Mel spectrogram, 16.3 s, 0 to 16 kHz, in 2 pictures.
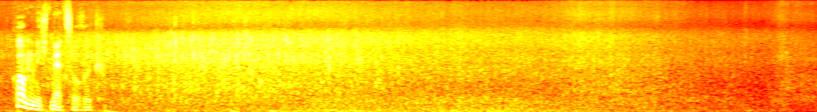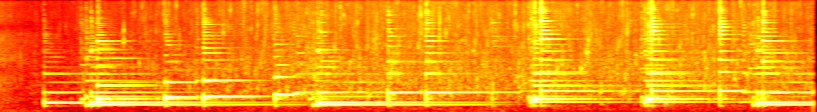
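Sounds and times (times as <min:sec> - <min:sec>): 
stream of flowing water rushing and murmuring: 0:00.0 - 0:04.4, 0:08.7 - 0:16.3
speech: 0:00.2 - 0:01.2.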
